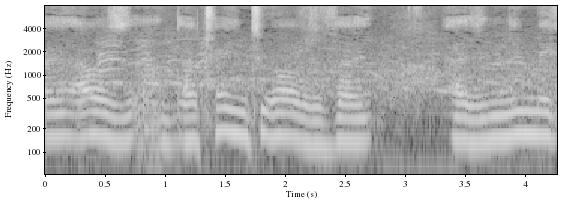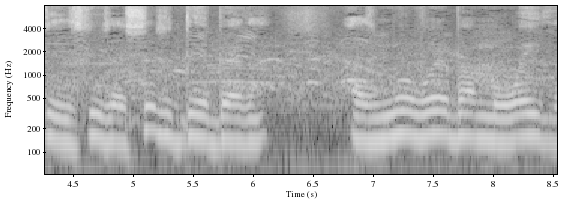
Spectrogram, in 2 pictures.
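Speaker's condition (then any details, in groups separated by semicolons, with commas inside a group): Parkinson's syndrome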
